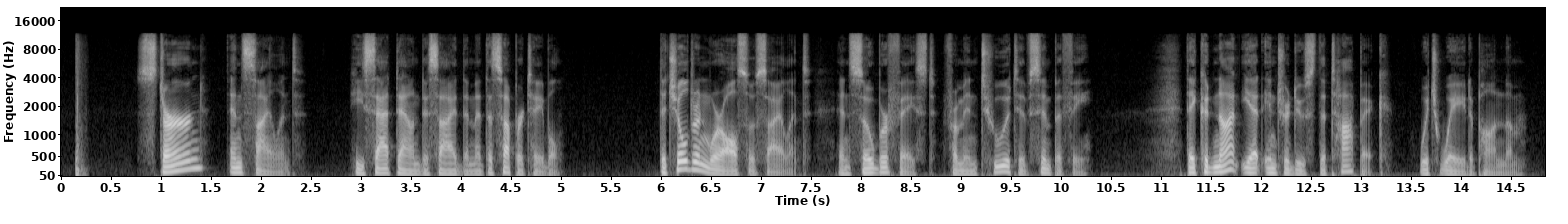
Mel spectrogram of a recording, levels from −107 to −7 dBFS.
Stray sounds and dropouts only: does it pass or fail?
fail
